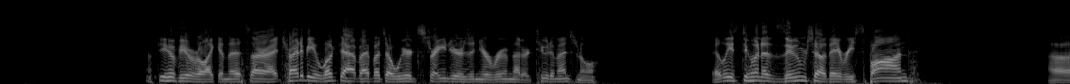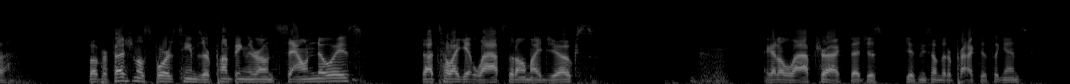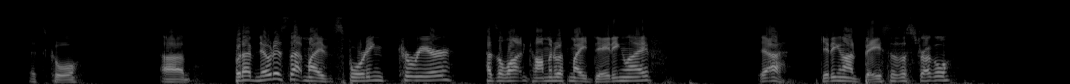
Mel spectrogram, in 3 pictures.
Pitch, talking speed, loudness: 155 Hz, 175 wpm, -38 LUFS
